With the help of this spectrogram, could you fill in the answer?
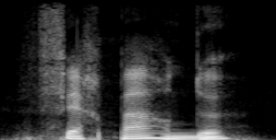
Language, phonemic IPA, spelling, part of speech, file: French, /fɛʁ.paʁ/, faire-part, noun, Fr-faire-part.ogg
- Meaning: announcement (of birth, marriage, death, etc.)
